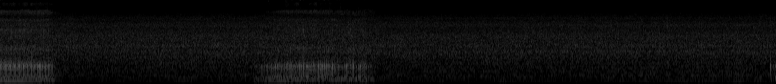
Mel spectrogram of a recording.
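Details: Loud, rasping snores about every four seconds over steady room hum during sleep; snoring.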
